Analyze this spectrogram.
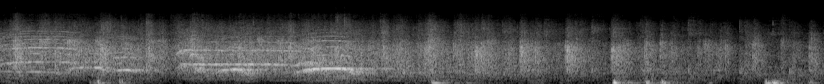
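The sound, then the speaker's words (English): An audience applauds the musicians with dense, steady clapping for about eight seconds, with a few high cheers and whoops rising over it early on before the clapping thins slightly toward the end. “And give a nice round of applause for these wonderful musicians.”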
